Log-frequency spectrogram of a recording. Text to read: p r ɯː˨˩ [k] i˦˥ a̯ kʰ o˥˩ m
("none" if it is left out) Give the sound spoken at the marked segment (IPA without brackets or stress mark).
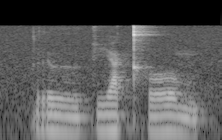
k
